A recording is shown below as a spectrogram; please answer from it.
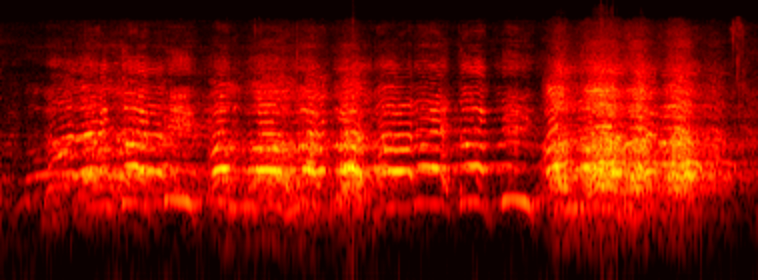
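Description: A large crowd at an Islamic sermon gathering in Sylhet roars a takbir in unison, loud chanted shouts rising and falling in several waves, with no break into quiet.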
